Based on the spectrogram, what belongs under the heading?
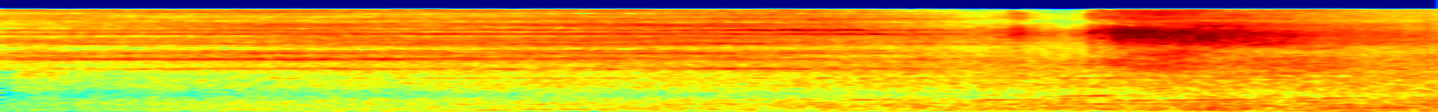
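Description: Sydney Trains V-set double-deck electric intercity train pulling away and gathering speed, getting steadily louder. About five seconds in a low motor whine starts rising in pitch, with a brief hiss just after.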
